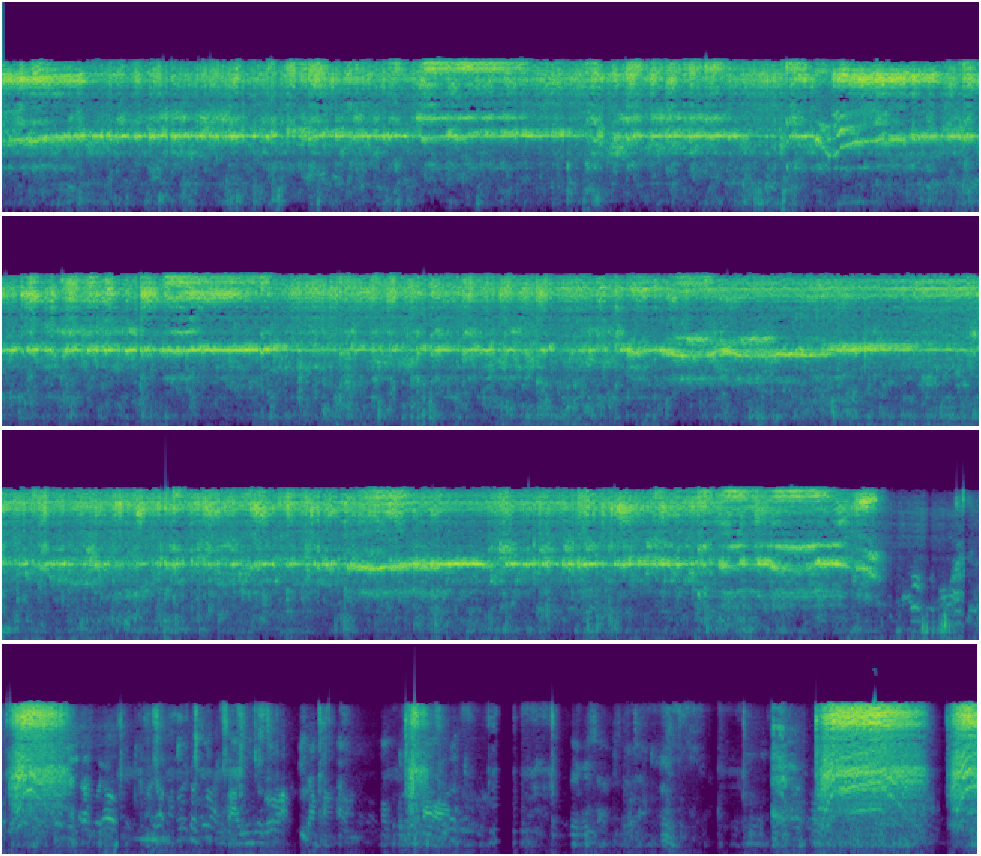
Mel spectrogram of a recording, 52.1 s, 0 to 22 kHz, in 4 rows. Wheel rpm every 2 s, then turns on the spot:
220, 230, 230, 230, 230, 200, 230, 230, 230, 230, 230, 220, 230, 230, 230, 230, 230, 230, 180, 20, 0, 0, 0, 0, 40, 80.
none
